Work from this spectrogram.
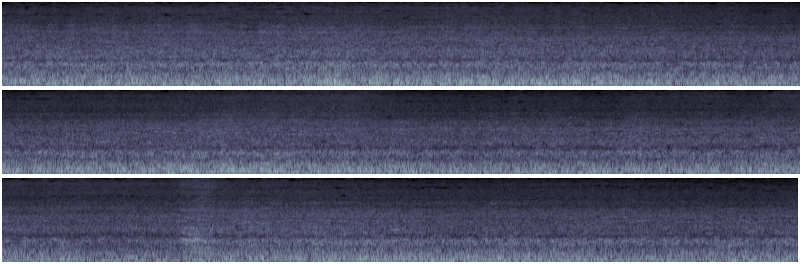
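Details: Steady roaring wind and surf noise along the California coast, with no animal calls heard.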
